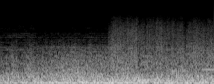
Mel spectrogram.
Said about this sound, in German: Während die Crew am Boden einen lauten Knall hörte, der entsteht, wenn man schneller als Überschallgeschwindigkeit fliegt,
